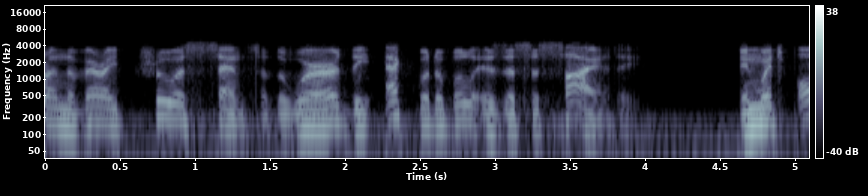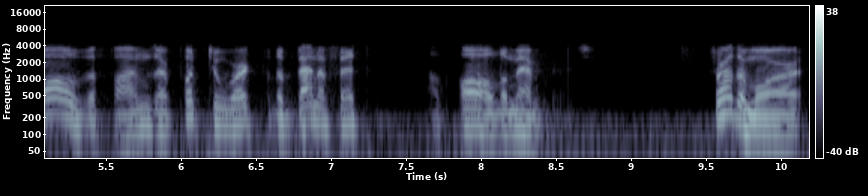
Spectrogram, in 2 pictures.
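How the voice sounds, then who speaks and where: A man working as a 1940s radio announcer, delivering a sponsor message in a formal, emphatic way. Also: a little high. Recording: dull vintage radio recording.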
